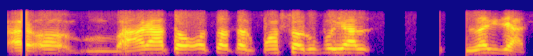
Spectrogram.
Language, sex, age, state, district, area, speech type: Maithili, male, 45-60, Bihar, Darbhanga, rural, conversation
